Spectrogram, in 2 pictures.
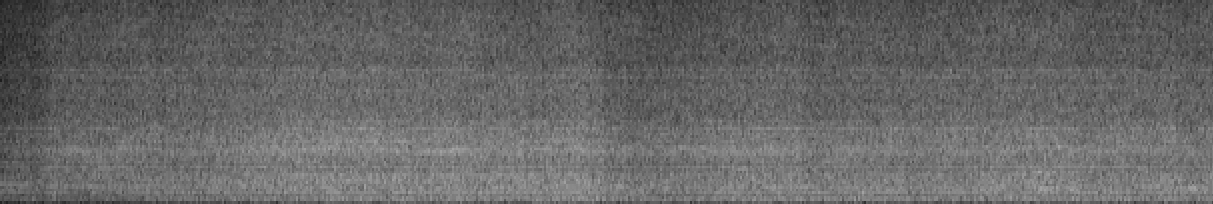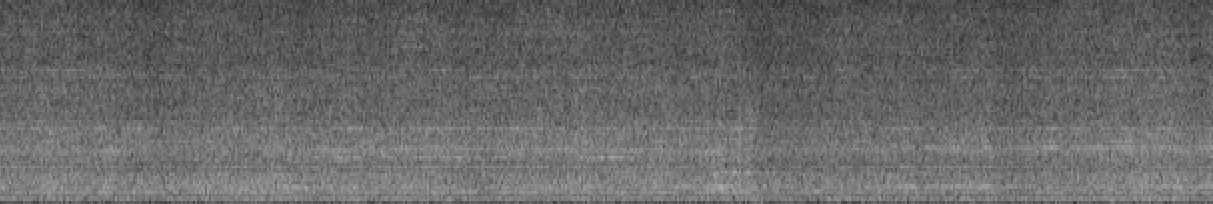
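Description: A train engine rumbles and hums steadily.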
